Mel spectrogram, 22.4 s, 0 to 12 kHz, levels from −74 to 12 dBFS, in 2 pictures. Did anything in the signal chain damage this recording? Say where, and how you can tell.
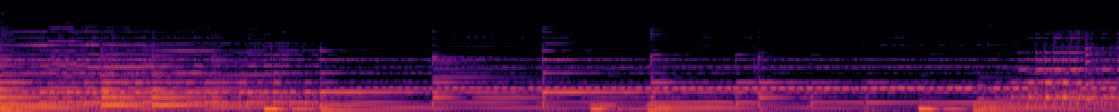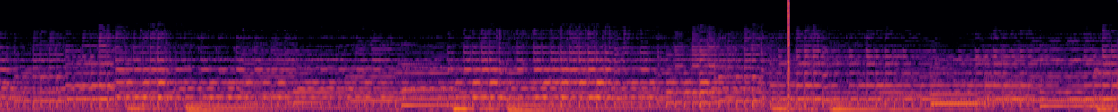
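Yes. File tags played as audio, at 19.08 s: a click-length burst of very loud white noise with hard edges on both sides cuts through the sound. The fault sits at the storage and playback stage. The player or decoder misread the file's layout and fed an embedded cover picture to the output as if it were samples. Because that image data is already compressed, its bytes look random, so they come out as flat, very loud static rather than a tone or a rasp.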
